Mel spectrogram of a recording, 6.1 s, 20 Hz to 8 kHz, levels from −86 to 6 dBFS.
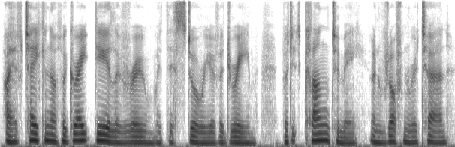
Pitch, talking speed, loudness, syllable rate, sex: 120 Hz, 235 wpm, -17 LUFS, 5.1 syllables/s, male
